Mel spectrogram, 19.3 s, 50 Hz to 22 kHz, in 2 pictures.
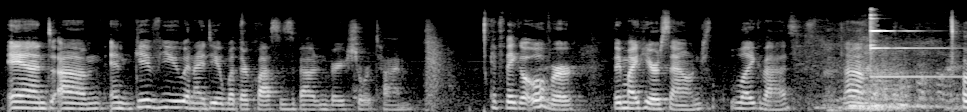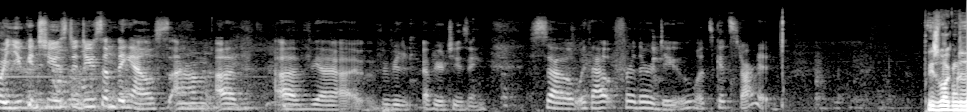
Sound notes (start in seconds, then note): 8.2 audience laughing; 8.6 bell dinging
